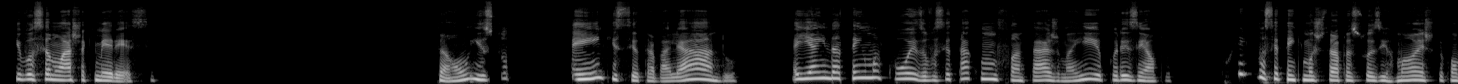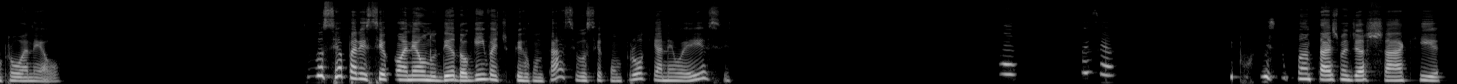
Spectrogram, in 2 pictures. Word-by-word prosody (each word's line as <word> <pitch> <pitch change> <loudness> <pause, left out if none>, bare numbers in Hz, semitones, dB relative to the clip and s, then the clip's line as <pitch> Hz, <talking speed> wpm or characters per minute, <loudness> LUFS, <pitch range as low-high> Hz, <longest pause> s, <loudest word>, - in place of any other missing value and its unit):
que 240 - 0
você 230 0 +1
não 215 -3 +4
acha 195 +1 +1
que 200 +2 -6
merece? 160 -1 0 2.8
Então, 185 +4 +1
isso 220 -5 +3 0.8
tem 250 +6 +5
que 285 -6 -2
ser 195 -4 -3
trabalhado, 170 - 0 0.6
e 255 +3 +3
ainda 285 0 +3
tem 285 +2 0
uma 305 -1 +2
coisa, 255 -8 0
você 190 +5 -4
tá 255 +3 -5
com 265 -2 -2
um 245 -1 +4
fantasma 185 -4 -3
aí, 220 +6 +1
por 205 0 -6
exemplo, 175 -4 -1 0.5
porque 485 -1 -6
que - - -39
você 275 -5 +1
tem 225 -3 +3
que 205 +1 -3
mostrar 195 -1 +2
para 190 - -3
as 180 - -2
suas 185 -1 -2
irmãs 185 +3 0
que 185 - -11
comprou 175 -1 -2
o - - 0
anel? 160 -2 -6 2.4
Se 350 - -25
você 385 -2 +2
aparecer 260 - +3
com 225 -1 -5
o - - +5
anel 210 0 +5
no 190 -2 +4
dedo 200 +2 +4
alguém 180 +6 +4
vai 220 -3 +1
te 200 - -24
perguntar, 170 - -3
se 315 - -12
você 180 +1 -5
comprou, 185 +9 -4
que 235 - -22
anel 180 -2 -1
é 170 +3 -1
esse? 260 +2 -6 2.7
É, 475 -1 -1 0.7
pois 275 +1 -9
é. 415 - -7 1.1
E 345 - -6
porque 365 +1 -11
esse 345 -3 -2
fantasma 230 -4 +2
de 200 0 0
achar 195 -2 +1
que, 185 -2 -3
205 Hz, 140 wpm, -23 LUFS, 180-250 Hz, 2.8 s, tem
